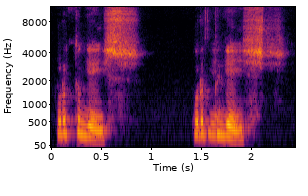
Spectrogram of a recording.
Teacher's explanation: So the S in the end will be pronounced like this sh sound.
